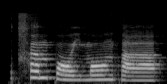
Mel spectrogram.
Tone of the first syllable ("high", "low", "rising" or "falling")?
high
